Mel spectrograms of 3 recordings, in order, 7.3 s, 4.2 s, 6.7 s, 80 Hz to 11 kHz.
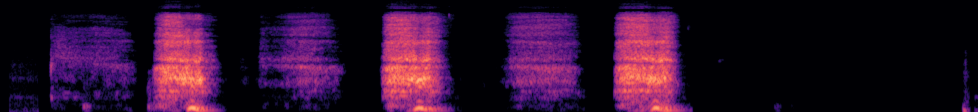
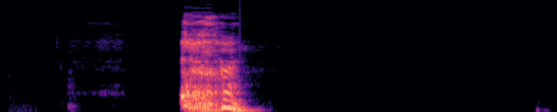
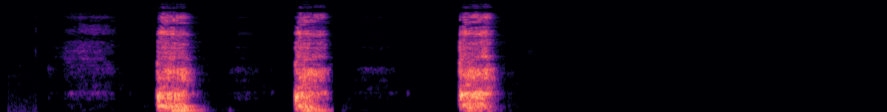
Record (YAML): exhalation_length: 7.3 s
exhalation_amplitude: 13395
exhalation_signal_mean_std_ratio: 0.35
cough_length: 4.2 s
cough_amplitude: 15762
cough_signal_mean_std_ratio: 0.27
three_cough_length: 6.7 s
three_cough_amplitude: 14910
three_cough_signal_mean_std_ratio: 0.27
survey_phase: beta (2021-08-13 to 2022-03-07)
age: 45-64
gender: Female
wearing_mask: 'No'
symptom_none: true
symptom_onset: 11 days
smoker_status: Ex-smoker
respiratory_condition_asthma: false
respiratory_condition_other: false
recruitment_source: REACT
submission_delay: 4 days
covid_test_result: Negative
covid_test_method: RT-qPCR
